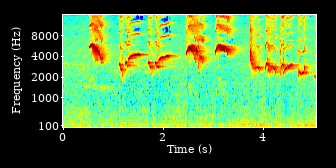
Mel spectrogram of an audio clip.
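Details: Energetic oriental magpie-robin song, quick to respond: loud clear whistles, several sweeping down from high, delivered in separate bursts about every half second, with a steady low hum underneath.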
